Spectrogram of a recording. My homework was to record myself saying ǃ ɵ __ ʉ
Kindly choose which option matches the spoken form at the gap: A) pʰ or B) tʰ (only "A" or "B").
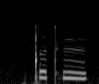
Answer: B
